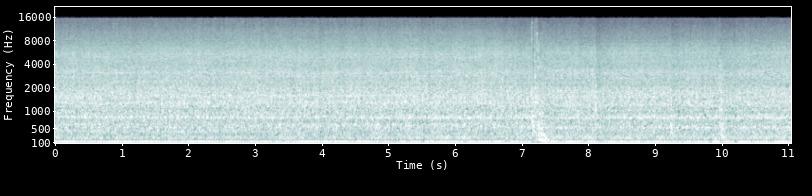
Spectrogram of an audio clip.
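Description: Turbocharged Jeep Wrangler TJ 4.0 straight-six idling steadily with a slight shimmy: a persistent miss that swapping the cylinder 4 injector and clearing the codes has not cured.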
